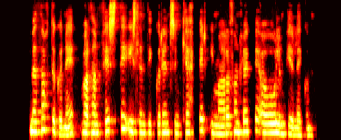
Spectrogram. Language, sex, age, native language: Icelandic, female, 40-49, Icelandic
